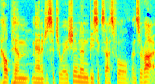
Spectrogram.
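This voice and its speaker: The background is quiet. A man speaks in a medium pitch with a dark, mellow tone. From Wisconsin, US Midwest. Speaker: entrepreneur, survival gear company founder. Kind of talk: casual chat.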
